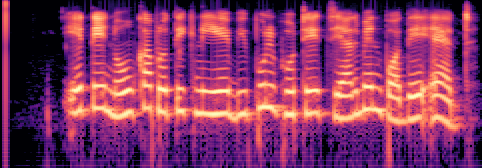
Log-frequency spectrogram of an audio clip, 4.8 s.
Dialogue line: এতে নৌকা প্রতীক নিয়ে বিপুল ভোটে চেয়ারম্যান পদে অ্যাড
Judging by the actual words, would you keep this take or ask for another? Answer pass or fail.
pass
